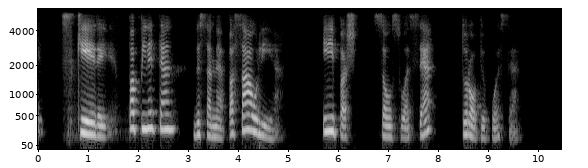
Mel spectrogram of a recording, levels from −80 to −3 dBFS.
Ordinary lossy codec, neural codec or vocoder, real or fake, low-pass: Opus, 64 kbps; codec, 16 kHz, about 1 kbps, DyCAST, with the encoder's durations; fake; 5.4 kHz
